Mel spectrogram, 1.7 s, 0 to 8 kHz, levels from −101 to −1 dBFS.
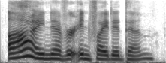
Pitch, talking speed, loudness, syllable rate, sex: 225 Hz, 145 wpm, -17 LUFS, 4.9 syllables/s, female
